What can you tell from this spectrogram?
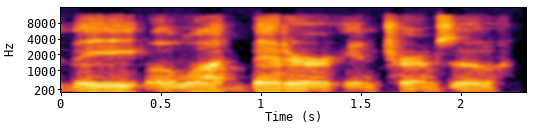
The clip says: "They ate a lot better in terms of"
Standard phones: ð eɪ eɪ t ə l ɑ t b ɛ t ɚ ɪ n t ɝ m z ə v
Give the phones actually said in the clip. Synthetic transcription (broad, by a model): ð eɪ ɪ ə l ɑ t b ɛ t ɚ ɪ n t ɝ m z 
